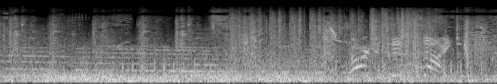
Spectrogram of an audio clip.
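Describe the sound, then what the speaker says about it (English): Call of Duty Mobile airstrike explosions land with repeated booming blasts layered with rapid gunfire crackle in dense, continuous bursts of loud battle noise, without speech. "Friendly airstrike incoming."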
